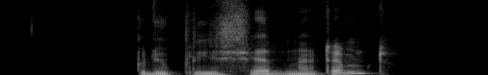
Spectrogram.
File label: voice message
